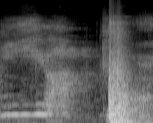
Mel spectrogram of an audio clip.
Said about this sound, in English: Sorry. She slams doors.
